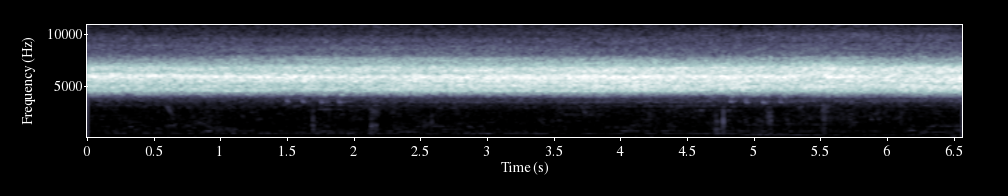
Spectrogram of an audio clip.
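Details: A dense, continuous high insect drone, sharp and even, runs without pause over the whole recording, with a few faint ticks and short chirps underneath.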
